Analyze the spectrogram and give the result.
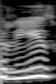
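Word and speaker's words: Riesz: आज की first theorem is रीज Fisher theorem. Guys ऐसी साइलेंट हियर।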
